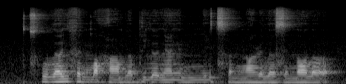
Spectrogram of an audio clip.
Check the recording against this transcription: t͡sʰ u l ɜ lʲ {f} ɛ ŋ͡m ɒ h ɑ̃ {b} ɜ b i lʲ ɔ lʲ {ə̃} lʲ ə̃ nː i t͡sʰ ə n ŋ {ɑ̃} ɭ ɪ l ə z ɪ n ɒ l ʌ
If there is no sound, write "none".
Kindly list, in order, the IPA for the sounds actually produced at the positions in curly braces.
f, b, ɑ̃, ɑ̃

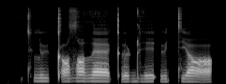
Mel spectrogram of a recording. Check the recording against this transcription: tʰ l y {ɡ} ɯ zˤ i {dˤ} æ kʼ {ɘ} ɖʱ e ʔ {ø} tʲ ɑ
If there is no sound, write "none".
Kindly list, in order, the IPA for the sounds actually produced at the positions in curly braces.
kʼ, ð, ø, y

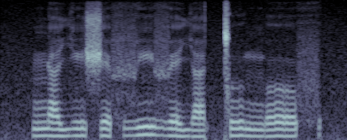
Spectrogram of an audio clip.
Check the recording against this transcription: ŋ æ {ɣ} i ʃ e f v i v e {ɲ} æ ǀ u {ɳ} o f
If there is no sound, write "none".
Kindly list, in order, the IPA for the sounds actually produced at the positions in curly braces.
j, j, ŋ

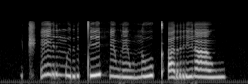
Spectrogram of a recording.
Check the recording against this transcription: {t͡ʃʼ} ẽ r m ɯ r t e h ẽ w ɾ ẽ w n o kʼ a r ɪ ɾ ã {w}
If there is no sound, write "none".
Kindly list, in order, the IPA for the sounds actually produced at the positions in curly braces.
t͡ʃʼ, w

